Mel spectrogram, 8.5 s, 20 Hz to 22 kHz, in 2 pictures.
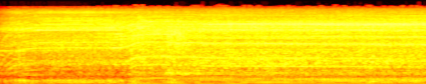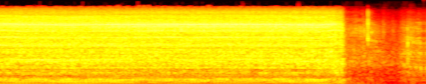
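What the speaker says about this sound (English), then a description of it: "I'm gonna drill a quick hole right into the back side of this." A power drill whines loudly and continuously for several seconds while drilling a hole in a Mazda RX-8 roll bar with a dull bit, then cuts off abruptly near the end, leaving quieter rustling.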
